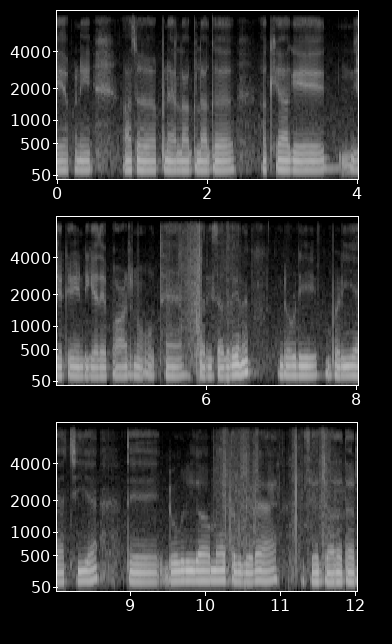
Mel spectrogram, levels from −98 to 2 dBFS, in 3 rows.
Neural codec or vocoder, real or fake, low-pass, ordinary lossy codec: none; real; 7.2 kHz; none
